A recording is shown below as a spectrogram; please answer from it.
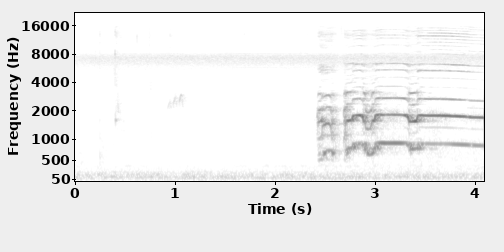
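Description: A rooster crowing once, starting a little past halfway: one long call in several stepped parts.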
